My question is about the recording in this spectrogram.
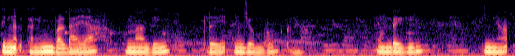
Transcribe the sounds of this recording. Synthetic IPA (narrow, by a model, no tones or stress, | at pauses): t̪inəʔkaniɲbaɖaja | unaɡiɲ | ləjaɲd͡ʒɔmbunkəna | munɖaɡiɲ | iɲaʔ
